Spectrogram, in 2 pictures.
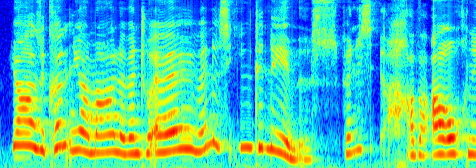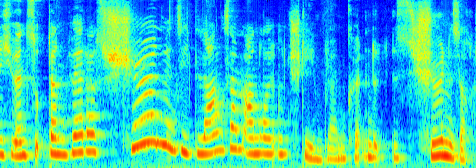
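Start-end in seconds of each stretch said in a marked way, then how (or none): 0.1-8.5 higher, louder, dithering polite voice; mock overly polite. A stop sign that politely begs drivers instead of commanding, higher mock-polite dithering. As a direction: simper like a timid sign afraid to give orders. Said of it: "da steht nicht irgendwie".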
